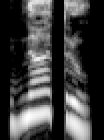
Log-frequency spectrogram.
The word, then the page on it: ಜ್ಞಾತೃ: jñātř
